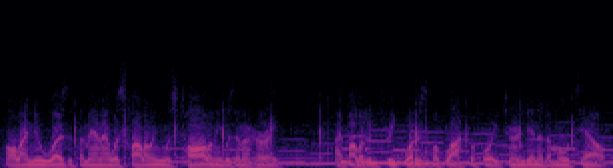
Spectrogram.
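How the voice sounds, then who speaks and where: A muffled vintage radio recording with music behind it carries a man acting a deep-voiced American detective sergeant. He is terse and deadpan, reporting his case in clipped, businesslike phrases. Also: very fast, lightly acted. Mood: terse, intent. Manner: deadpan, matter-of-fact, clipped. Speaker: lead actor and narrator. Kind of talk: 1950s radio crime drama acting, clipped narration.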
